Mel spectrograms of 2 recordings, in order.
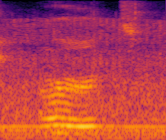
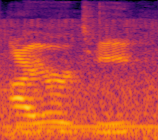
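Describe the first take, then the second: First: The name is said as a single word. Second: The name is spelled out letter by letter. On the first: The speaker calls it wrong. "pronounced it as if it were an actual word" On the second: The speaker calls it right. "I think the correct pronunciation is I R T"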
